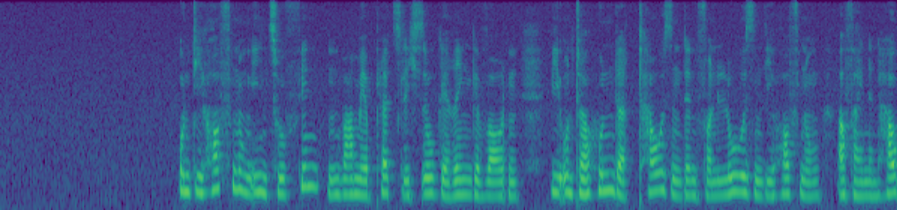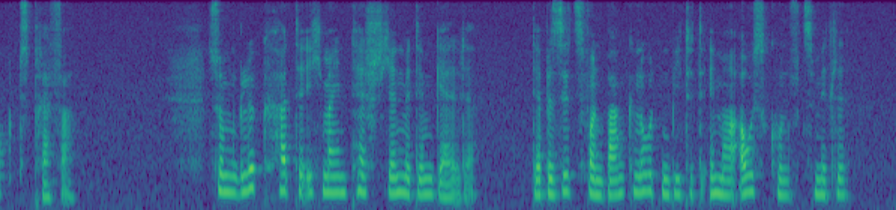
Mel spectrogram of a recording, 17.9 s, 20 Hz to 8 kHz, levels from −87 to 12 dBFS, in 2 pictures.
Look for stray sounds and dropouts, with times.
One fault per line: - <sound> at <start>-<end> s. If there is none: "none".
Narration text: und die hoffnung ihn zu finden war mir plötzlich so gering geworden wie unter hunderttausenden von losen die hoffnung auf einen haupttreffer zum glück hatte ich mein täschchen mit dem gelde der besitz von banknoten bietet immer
none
